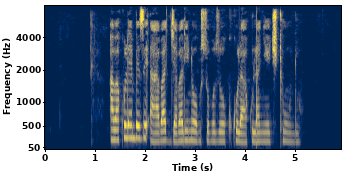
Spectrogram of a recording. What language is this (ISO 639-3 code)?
lug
